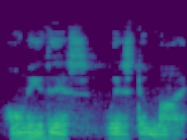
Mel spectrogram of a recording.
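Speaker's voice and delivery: slow, very quiet, hushed whisper. Retelling advice a lama whispered in the ear: imitating a whisper. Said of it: "whispers in my ear".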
